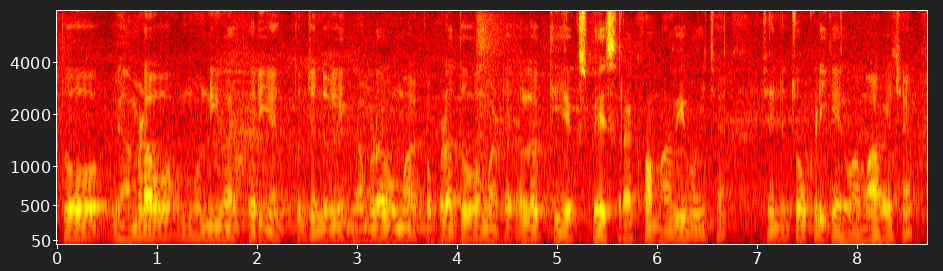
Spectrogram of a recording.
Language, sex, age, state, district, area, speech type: Gujarati, male, 30-45, Gujarat, Junagadh, urban, spontaneous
